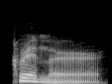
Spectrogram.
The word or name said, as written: krimmer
